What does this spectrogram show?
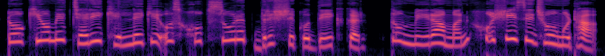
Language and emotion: Hindi, happy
